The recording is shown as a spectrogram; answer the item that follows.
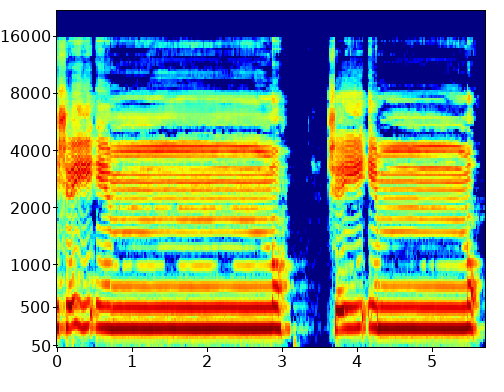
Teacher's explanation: തൻവീന് ശേഷം മീമു വന്നാൽ നമ്മൾ പഠിച്ചതാണല്ലേ, ഇദ്ഗാം ബിഉന്ന, മണിച്ചു കൂട്ടിച്ചേർത്ത് ഓതുക. സാക്കിനായ നൂനിനോ തൻവീനോ ശേഷം മീമു വന്നാൽ മണിച്ചു കൂട്ടിച്ചേർത്ത് ഓതണം കേട്ടോ.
